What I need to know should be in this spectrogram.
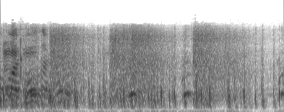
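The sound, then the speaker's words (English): Gunshots from a gunfight with men firing from a house ring out as many sharp, rapid cracks in irregular clusters, thin and band-limited, with voices mixed in among the shots. “Golly, what's all the shooting for?”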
